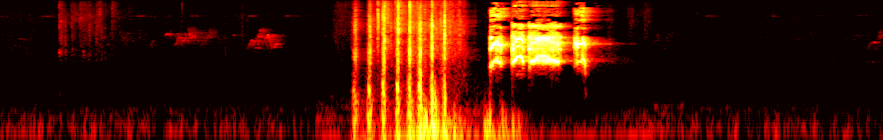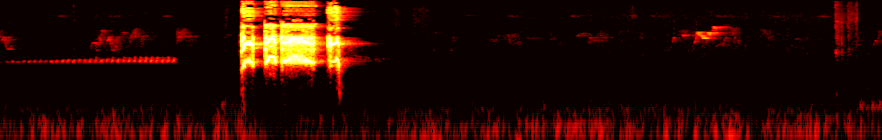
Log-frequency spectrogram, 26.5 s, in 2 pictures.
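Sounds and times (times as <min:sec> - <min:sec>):
Red junglefowl crowing: 0:07.3 - 0:09.0, 0:16.8 - 0:18.5.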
